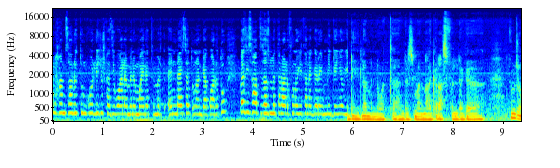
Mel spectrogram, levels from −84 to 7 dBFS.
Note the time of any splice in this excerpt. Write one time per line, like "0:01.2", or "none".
0:05.9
